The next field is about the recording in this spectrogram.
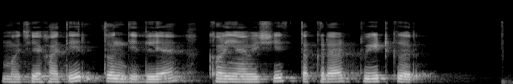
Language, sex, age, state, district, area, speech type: Goan Konkani, male, 18-30, Goa, Quepem, rural, read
